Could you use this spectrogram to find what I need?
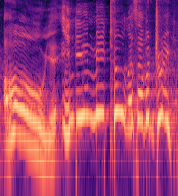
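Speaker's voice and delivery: high-pitched delighted squeal; giddy high mock joy; excited high squeal. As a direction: squeal it like finding a long-lost cousin. Excited mock reply to Larry.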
